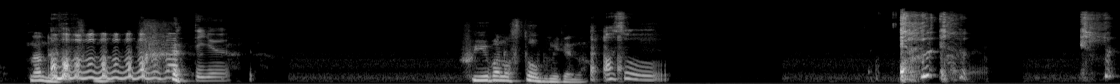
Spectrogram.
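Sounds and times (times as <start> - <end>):
speech: 0.3 - 2.4, 4.7 - 6.7
laughter: 0.4 - 2.0
harsh coughing: 9.0 - 9.8.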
